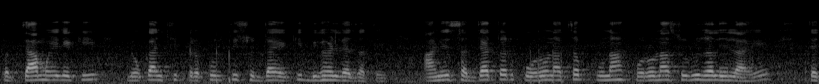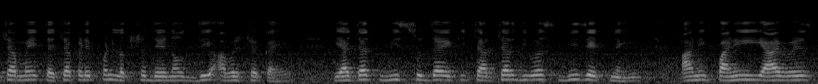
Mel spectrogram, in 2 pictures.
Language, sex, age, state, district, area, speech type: Marathi, female, 60+, Maharashtra, Yavatmal, urban, spontaneous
